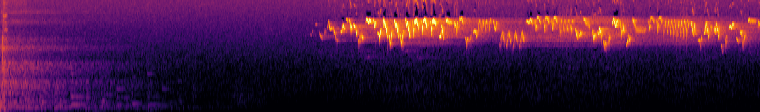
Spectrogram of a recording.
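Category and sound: bird, birds chirping and singing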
